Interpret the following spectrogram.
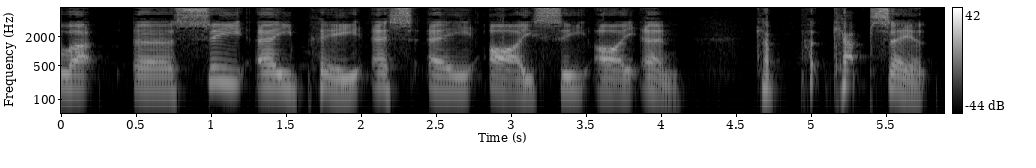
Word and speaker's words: capsaicin: you how do you spell that um you spell that uh c-a-p-s-a-i-c-i-n capsai capsaicin capsaicin captain adaptation that's what i said so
